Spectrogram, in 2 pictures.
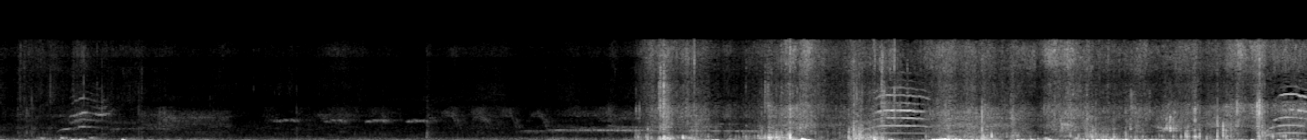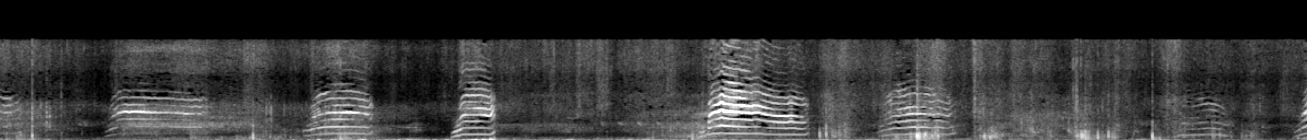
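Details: Poor kitten getting eye drops to treat its eyes: after a quiet start, high quavering meows repeat again and again, some rising and falling, amid rustling and handling sounds.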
